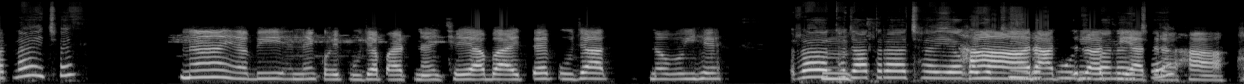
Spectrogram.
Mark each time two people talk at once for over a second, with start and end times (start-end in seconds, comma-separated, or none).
9.6-11.6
